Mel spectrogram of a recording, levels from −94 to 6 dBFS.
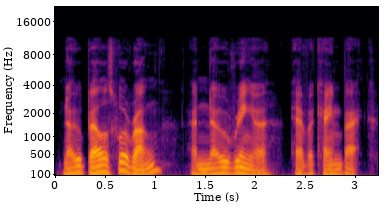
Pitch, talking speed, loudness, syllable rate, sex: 105 Hz, 185 wpm, -19 LUFS, 4.9 syllables/s, male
